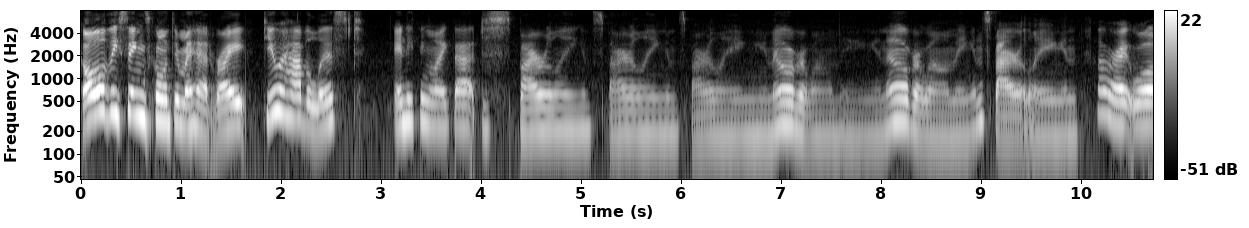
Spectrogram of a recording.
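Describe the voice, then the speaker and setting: A woman hosting her own solo podcast from her couch at home, talking in a chatty, rambling, candid way and often poking fun at herself. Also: mid-range voice. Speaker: podcast host and rock musician. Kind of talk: casual solo podcast monologue.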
